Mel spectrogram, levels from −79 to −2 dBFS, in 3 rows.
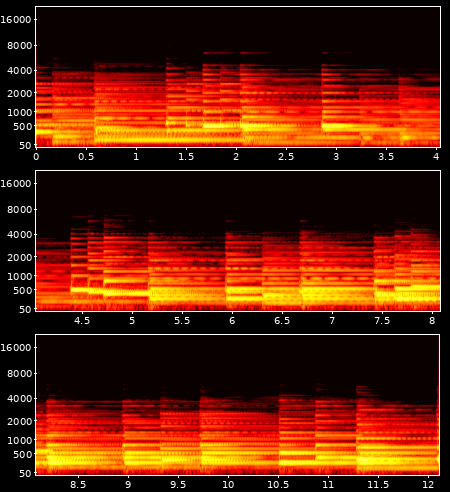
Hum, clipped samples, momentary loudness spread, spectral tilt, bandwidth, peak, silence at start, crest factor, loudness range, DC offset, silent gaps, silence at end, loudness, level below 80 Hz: none; under 0.1%; 9 LU; -9 dB/octave; 5 kHz; -6 dBFS; 0 s; 16 dB; 3 LU; under 0.1%; none; 0 s; -21 LUFS; -54 dBFS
